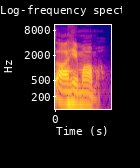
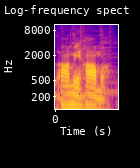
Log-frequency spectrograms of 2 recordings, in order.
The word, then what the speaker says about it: Amiama: the town of aim I keep saying it wrong it's aimama wait is it Ami amiama what the okay sorry so apparently it's amiama okay let's try that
